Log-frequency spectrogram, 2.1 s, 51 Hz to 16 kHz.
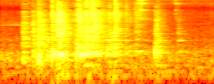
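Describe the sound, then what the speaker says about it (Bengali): A cooking pot lid comes off a simmering pot of water lily stems over medium flame, giving a few close metallic clinks and scrapes of the lid against the pot rim, brief and clear without talk. "7-8 মিনিট পর ঢাকাটা খুলে নিচ্ছি।"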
